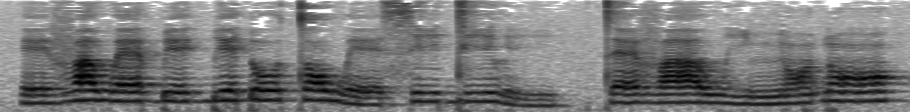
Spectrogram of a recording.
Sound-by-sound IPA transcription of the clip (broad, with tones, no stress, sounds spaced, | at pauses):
e˨ v a˦ w ɛ˧ ɓ e˧ ɡ͡b e˦ ɗ oː˦ t ɔ˦ w eː˨ s i˦ d i˦ l i˨ | t ɛ˧ v aː˧ w i˨ ɲ ɔ̃˨˦ ɗ ɔ̃˦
